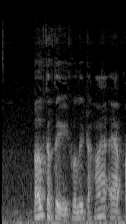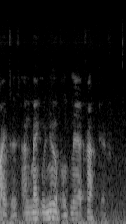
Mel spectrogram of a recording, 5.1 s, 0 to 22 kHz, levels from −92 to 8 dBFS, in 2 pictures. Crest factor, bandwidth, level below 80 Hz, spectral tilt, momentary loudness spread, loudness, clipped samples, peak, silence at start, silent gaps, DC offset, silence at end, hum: 20 dB; 13.5 kHz; -50 dBFS; -8.5 dB/octave; 11 LU; -31 LUFS; under 0.1%; -12 dBFS; 0.05 s; none; under 0.1%; 0.05 s; none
